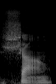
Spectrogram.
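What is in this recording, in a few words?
"shang", Mandarin Chinese pinyin, third tone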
